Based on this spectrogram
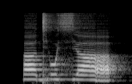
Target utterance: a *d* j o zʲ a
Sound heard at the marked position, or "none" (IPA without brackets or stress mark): d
